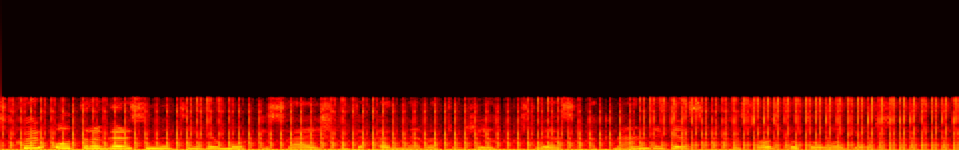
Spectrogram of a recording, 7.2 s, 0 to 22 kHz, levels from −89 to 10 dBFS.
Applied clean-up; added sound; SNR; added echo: none; Mechanical fan; -2 dB; none.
